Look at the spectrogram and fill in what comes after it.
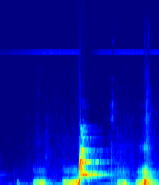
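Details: Coton de Tulear puppies, five weeks old, playing indoors: muffled grumbles around two short, bright, high-pitched barks, the first loud and clipped, the second rougher.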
